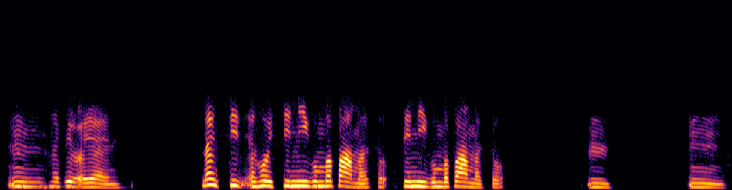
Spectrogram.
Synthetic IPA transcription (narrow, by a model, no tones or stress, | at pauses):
ɦajbiɾo̰jajni | naŋsiɦojsiniɡumbapamasɔsiniɡumbapamasɔ | m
